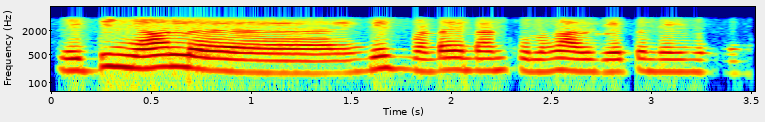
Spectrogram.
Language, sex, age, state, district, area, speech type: Tamil, female, 18-30, Tamil Nadu, Thanjavur, urban, conversation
